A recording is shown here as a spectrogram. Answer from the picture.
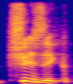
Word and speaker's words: Chiswick: Fuller's Brewery is an English brewery brewed in Chiswick, London. Fucking London, mate. Yeah, fucking Chiswick. Do you know what I mean? So, cheers, everyone. Hope you're having a good day. Chiswick, by the way. That's how you pronounce it, les Français.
